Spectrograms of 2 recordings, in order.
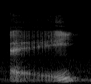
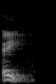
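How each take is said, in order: First: The pitch dips low, then rises. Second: The pitch falls sharply from high to low.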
